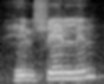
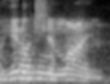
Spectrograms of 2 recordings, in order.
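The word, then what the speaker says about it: Henoch–Schönlein: طيب هي ممكن تنطقها كالآتي: هنشينلين أو هينوكشينلاين. كلمة يبدو إنها ألمانية ولا المهم. هينشينلين أو هينوكشينلاين بيربرا، لكن نحن نمشي بالقاعدة الفقهية أو القاعدة النحوية أعجمي فلعب به، صح؟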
